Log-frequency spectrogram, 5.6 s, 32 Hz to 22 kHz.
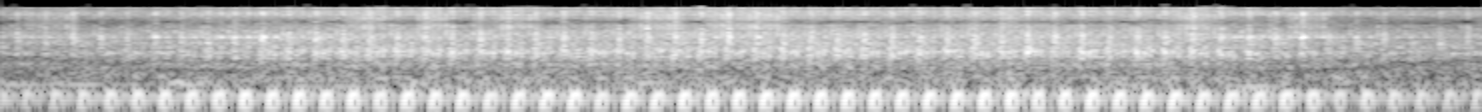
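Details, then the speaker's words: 2003 Polaris Ranger 4x4 500, third run after replacing leaking cam chain tensioner seal and gasket with RTV: even, regular low thump about three beats a second, no ticking or clatter; healthy idle, no oil leak anywhere. "Okay, it's the third run on the motor. No oil leak at all anywhere yet."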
